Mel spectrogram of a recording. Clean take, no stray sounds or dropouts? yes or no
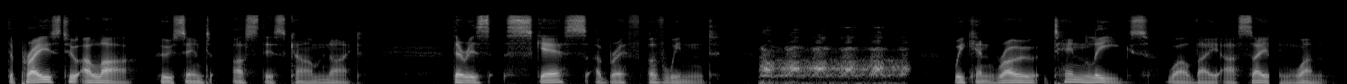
no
